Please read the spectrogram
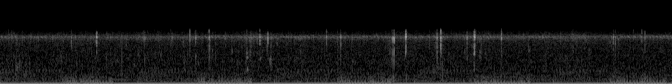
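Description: Feral pigs rooting and feeding close to the microphone at night: scattered short clicks and crunches, a cluster of them about four seconds in, over a steady high-pitched hum.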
